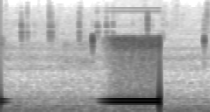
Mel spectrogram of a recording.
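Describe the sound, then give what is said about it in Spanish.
A telephone busy tone sounds as a phone call drops: one loud, steady, mid-pitched beep lasting about half a second, which cuts off abruptly over a faint background hiss. “Se están cayendo la llamada.”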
